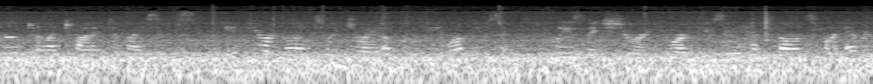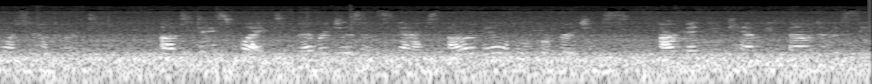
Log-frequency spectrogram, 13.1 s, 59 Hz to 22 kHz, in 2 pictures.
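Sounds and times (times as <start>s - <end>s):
airplane cabin engine rumble: 0.0s - 13.0s
announcement over pa: 0.0s - 13.0s.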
